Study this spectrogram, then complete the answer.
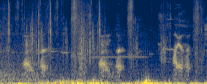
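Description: Paper documents rustle and slide across a desk.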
